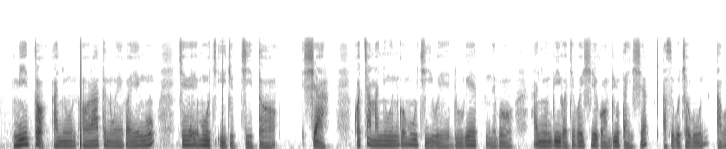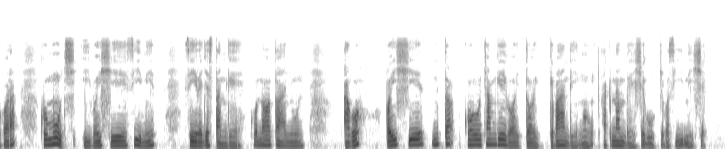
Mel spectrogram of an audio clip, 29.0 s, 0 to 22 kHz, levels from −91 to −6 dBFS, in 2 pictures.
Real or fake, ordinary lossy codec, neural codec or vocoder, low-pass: real; none; none; none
